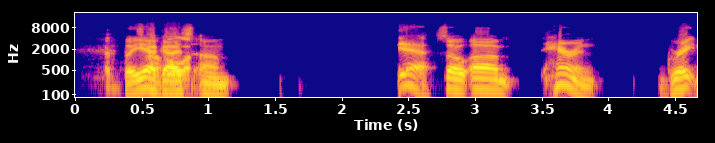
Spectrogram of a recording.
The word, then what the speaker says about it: Hjeron: the water bird, a Hjeron. And even though your name is not spelled the same way, it is pronounced as it is, you know, the actual bird.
